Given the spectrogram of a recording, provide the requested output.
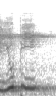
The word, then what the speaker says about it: youpi: We say youpi. Youpi. Voilà, you speak French. Youpi. Okay? There is no yeah, it's UP. It sounds like the state in India, UP.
